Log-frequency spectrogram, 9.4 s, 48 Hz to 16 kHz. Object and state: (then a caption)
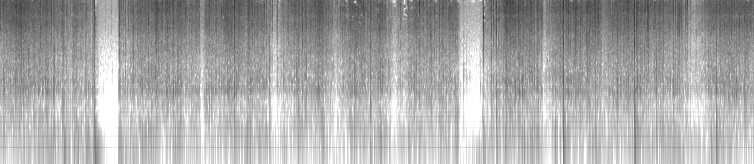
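Plastic mesh scrub sponge rolled with a needle roller. Fingers roll a derma roller with fine metal needles across a palm-sized, soft, puffy scrub pad covered in sparkly iridescent plastic mesh. The result is a continuous, dense, crackling scratch that is bright and crinkly over a low rumbling body, broken by brief near-silent pauses around 1.3 and 6 seconds.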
